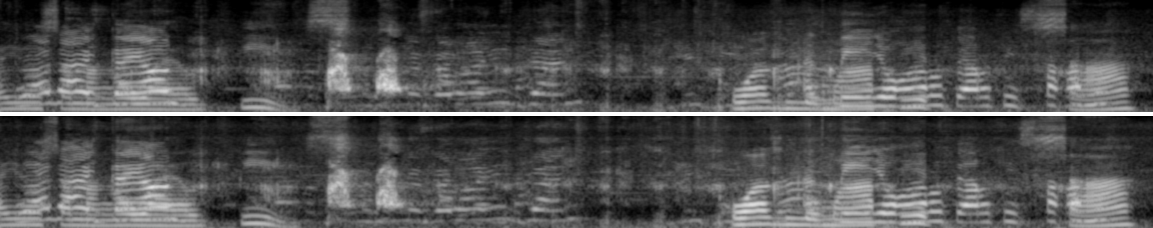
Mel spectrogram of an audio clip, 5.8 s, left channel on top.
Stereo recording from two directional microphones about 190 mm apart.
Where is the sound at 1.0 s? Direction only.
40° right (ahead or behind).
